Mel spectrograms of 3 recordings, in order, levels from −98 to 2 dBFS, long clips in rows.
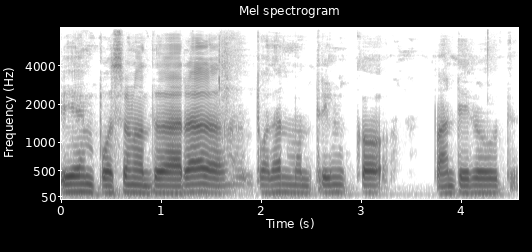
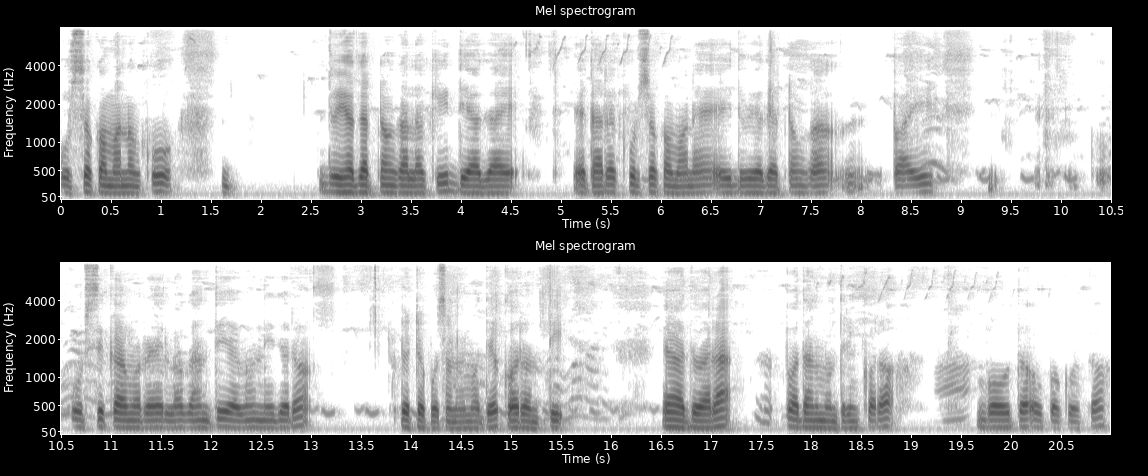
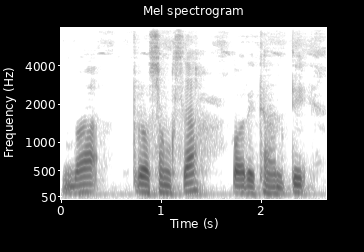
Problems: low volume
